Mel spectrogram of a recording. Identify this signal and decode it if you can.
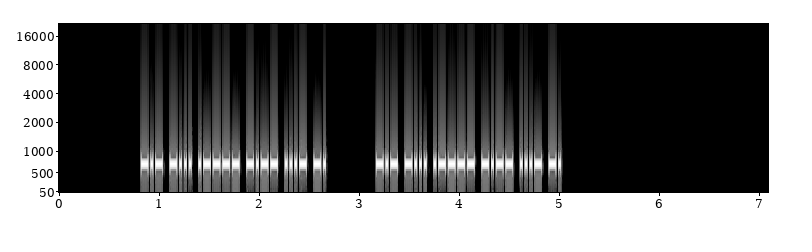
Morse code, heard as a keyed tone, about 49 wpm, 700 Hz. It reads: KB1YVN KB1YVN
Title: USA Call Signs - 6 Characters - Repeated 2x - 50wpm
